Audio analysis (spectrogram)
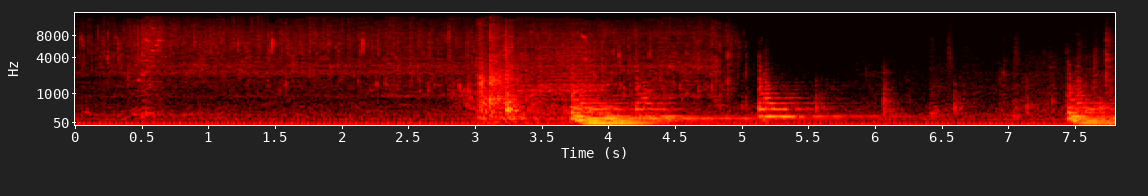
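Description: Water runs from a tap at a sink in a school's ladies' toilets, and several uneven splashes break in over the steady trickle as a woman splashes her face with cold water.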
